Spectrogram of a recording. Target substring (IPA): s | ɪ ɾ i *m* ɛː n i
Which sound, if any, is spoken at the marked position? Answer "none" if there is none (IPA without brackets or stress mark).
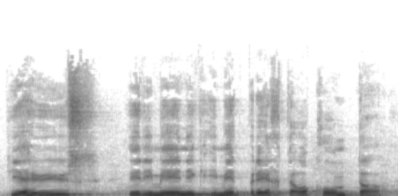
m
